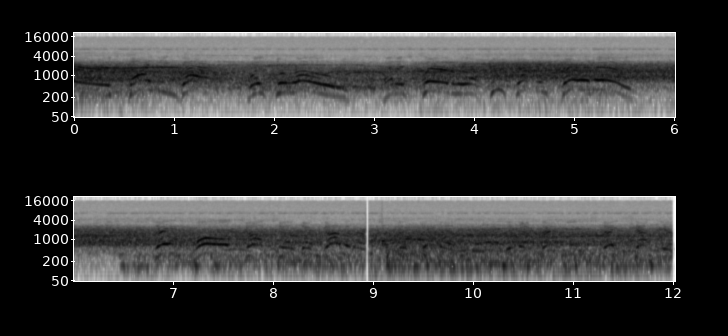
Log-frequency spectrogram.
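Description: Hockey arena crowd cheering and shouting, many voices overlapping at a steady loud level, with a brief dropout about nine seconds in.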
